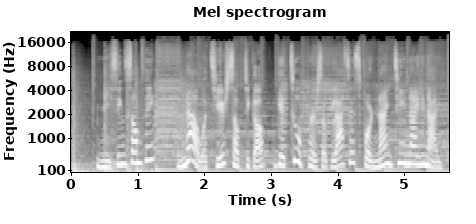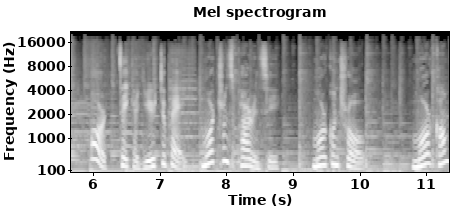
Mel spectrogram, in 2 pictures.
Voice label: English

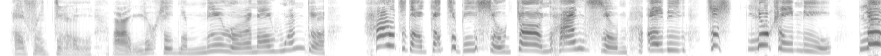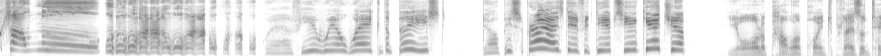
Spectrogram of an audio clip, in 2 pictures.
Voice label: Various Voices

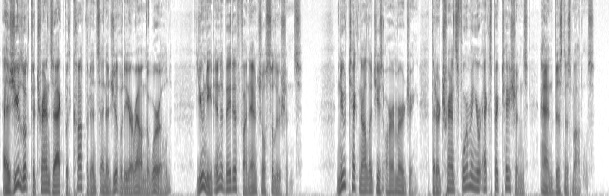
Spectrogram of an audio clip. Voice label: Home Studio Dry Sample

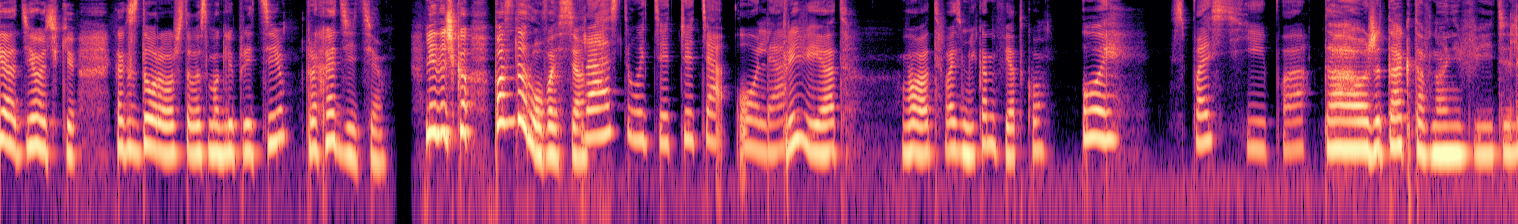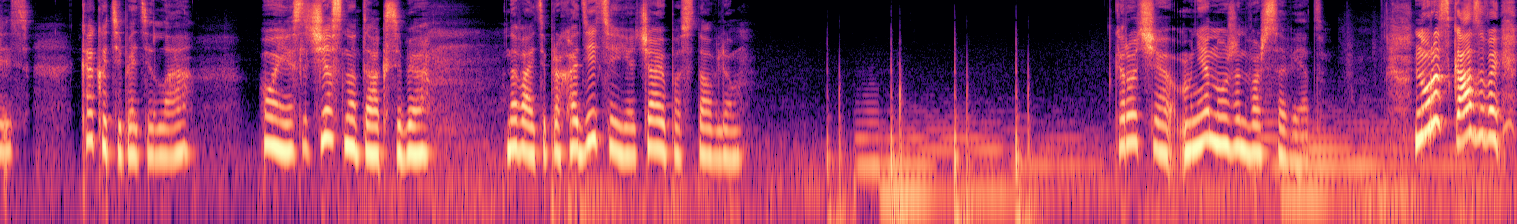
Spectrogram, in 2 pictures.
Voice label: Dramatic Reel Russian

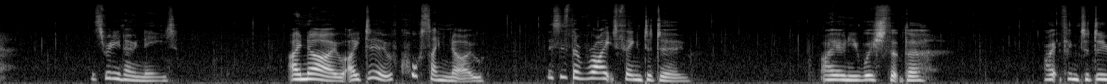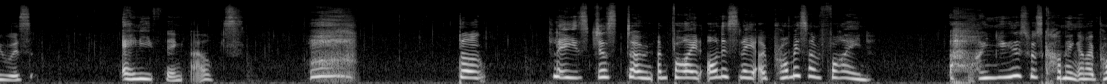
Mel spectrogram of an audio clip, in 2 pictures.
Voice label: Drama Reel

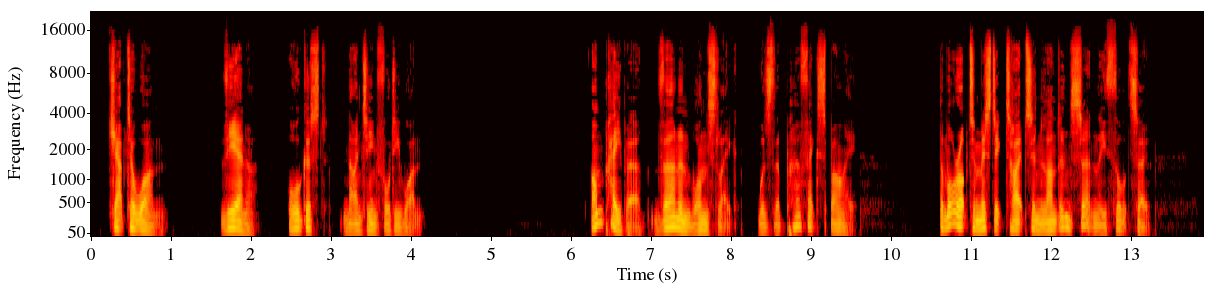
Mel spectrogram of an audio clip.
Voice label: Book sample; Vienna Spies

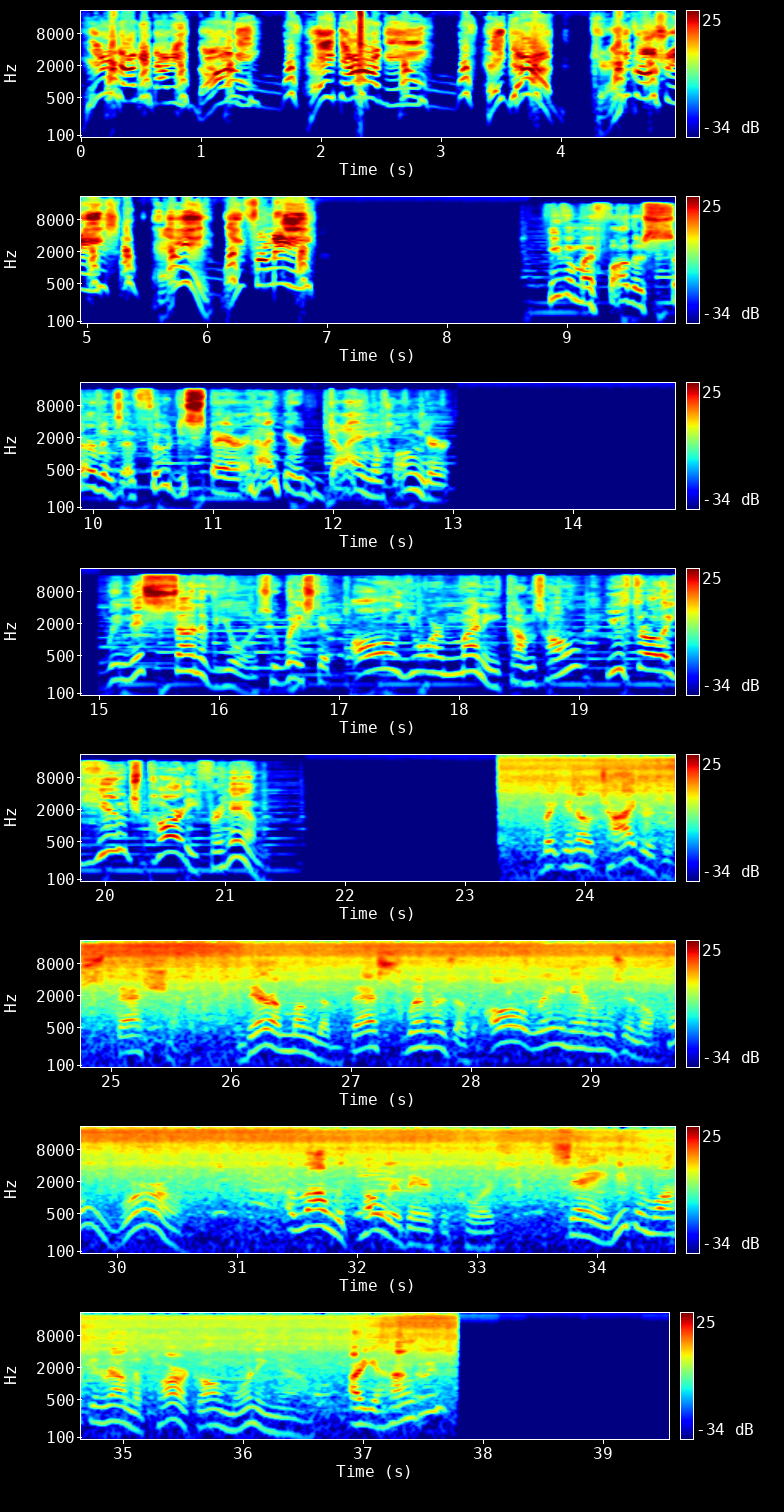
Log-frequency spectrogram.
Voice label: Character

